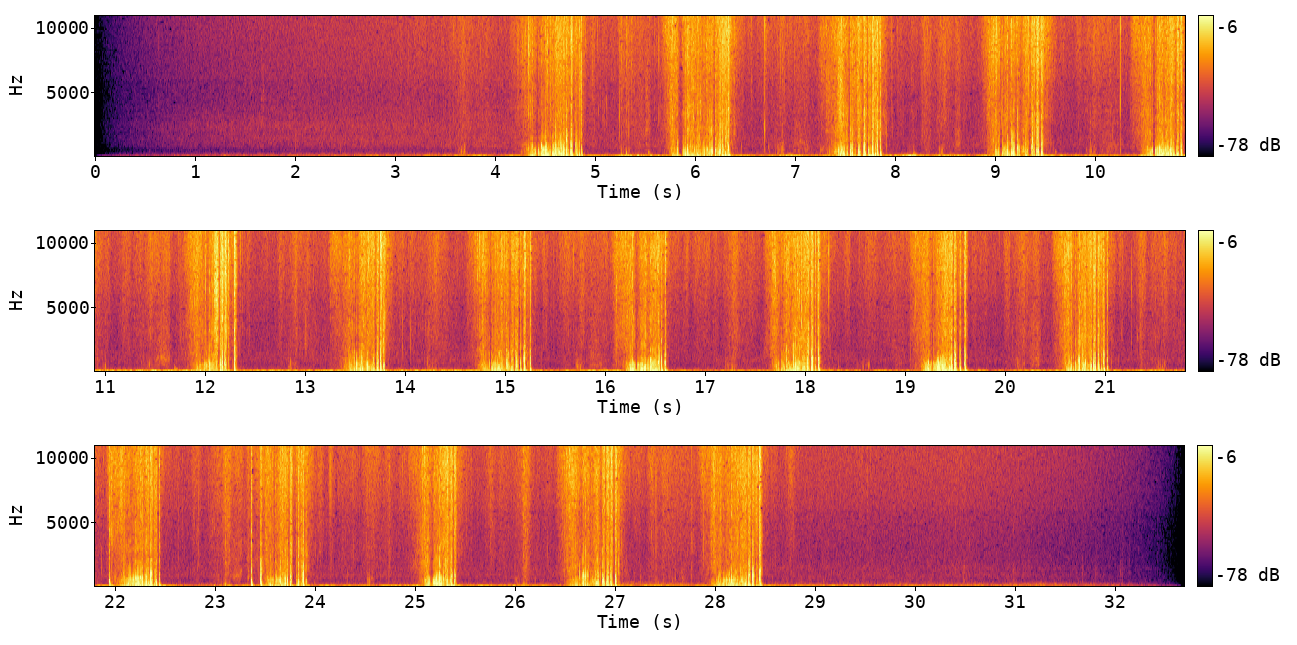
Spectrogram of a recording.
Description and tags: Tried to keep the steps separate in case any one needed to edit them...!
